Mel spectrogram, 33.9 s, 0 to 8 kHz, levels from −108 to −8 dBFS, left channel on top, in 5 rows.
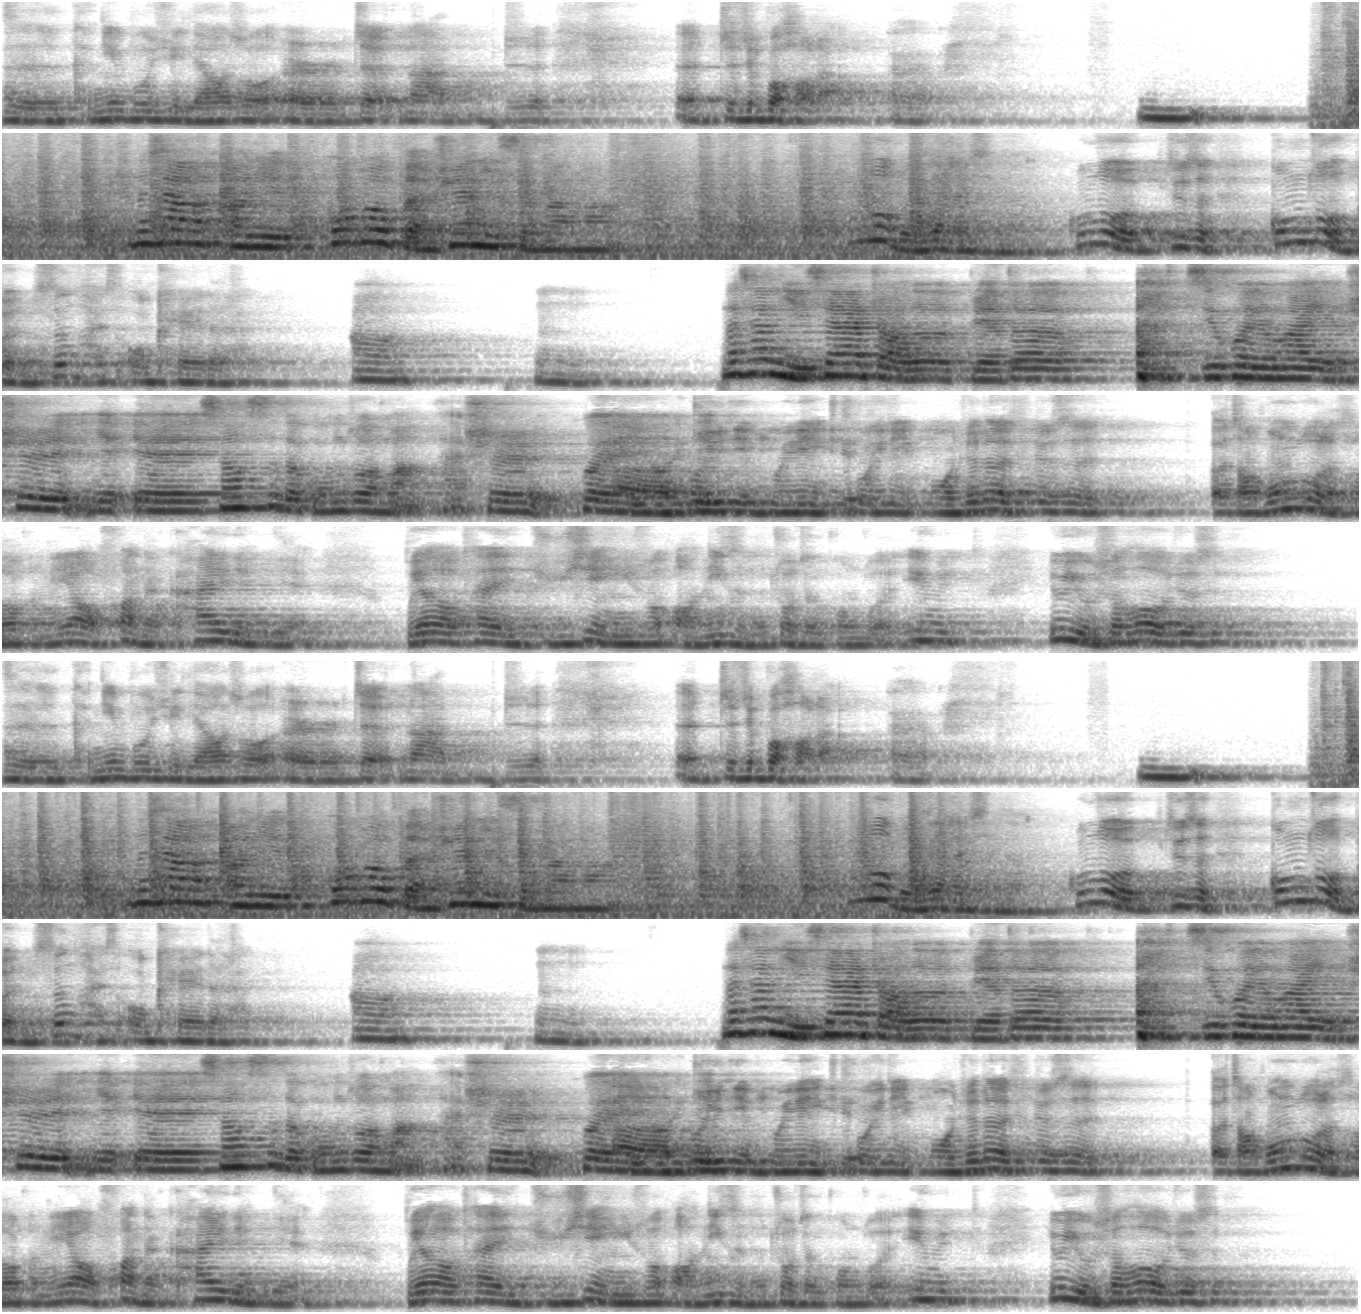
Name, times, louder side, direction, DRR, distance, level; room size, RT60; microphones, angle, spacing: voice 1, 0.0-3.0 3.4-4.2 4.4-4.7 11.0-14.8 16.2-16.5 23.4-25.9 26.4-28.7 29.2-32.0 32.4-33.2, equal, 20° right, 6 dB, 1.8 m, -36 dB
voice 2, 5.7-6.0 7.4-10.0 15.3-15.6 17.2-19.0 19.2-23.9 24.6-24.7, equal, 5° left, 6 dB, 0.9 m, -30 dB
sound 1, 6.5-11.6, right 2 dB, 35° right, 3.3 m, -38 dB
24.0 x 21.5 x 8.7 m, 1.3 s
head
